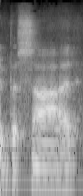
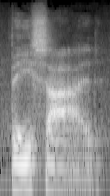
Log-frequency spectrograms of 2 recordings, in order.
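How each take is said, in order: First: Said in the usual way. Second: "beside" split into two full syllables, BEE, SIDE; over-enunciate "beside" with a long ee in the first syllable; over-exaggerated pronunciation. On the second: Shown as a demonstration. Teacher showing students where the word divides, over-exaggerated "beside" as bee-side. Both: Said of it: "over-exaggerate the pronunciation of it".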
